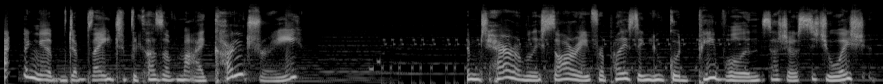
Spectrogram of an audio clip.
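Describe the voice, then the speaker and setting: A woman voicing an elderly, apologetic male ambassador in a video game, with a deliberate, courteous old-man voice. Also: medium pitch. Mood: humble, apologetic. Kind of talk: acted video game dialogue read-aloud.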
